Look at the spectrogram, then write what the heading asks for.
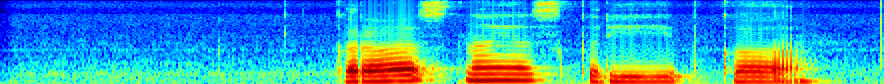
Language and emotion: Russian, sad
